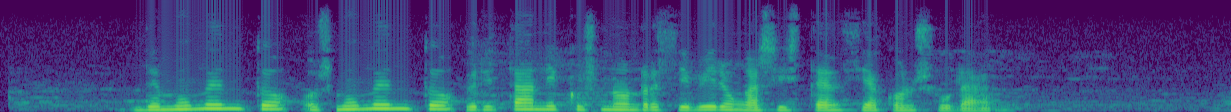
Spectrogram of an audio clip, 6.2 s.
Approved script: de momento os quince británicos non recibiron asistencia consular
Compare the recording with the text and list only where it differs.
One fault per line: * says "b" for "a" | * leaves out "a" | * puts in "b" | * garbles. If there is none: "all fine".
* says "momento" for "quince"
